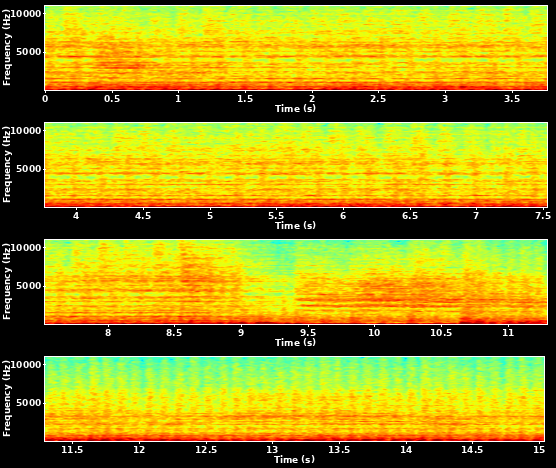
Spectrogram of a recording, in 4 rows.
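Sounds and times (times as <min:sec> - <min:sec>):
heavy low rumble: 0:00.0 - 0:15.0
noise music: 0:10.6 - 0:15.0.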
